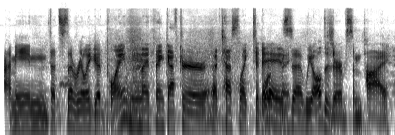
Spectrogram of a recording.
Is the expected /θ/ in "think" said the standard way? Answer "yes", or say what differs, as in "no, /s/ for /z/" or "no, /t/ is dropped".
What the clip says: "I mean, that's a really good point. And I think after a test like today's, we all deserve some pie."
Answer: yes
